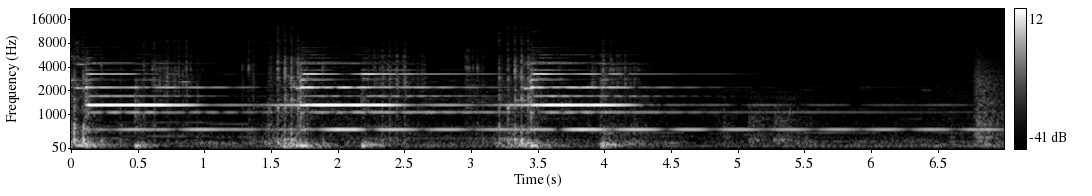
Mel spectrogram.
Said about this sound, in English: make a wish, say a prayer, ring the bell.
